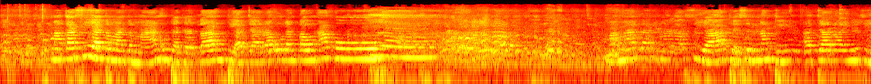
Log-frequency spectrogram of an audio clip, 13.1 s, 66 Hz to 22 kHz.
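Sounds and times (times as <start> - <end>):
murmur of audience voices: 0.0 - 13.0.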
